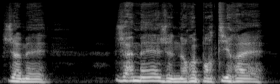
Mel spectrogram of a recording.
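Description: A brutal brigand struck blind, from a storybook, acted out by a male reader. The voice jumps high and loud, with exclamations and anguished repeated words. It keeps a soft, husky grain. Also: lively intonation, moderate pace. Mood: vengeful rage. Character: brutal male brigand, newly blinded, raging then pitifully despairing.

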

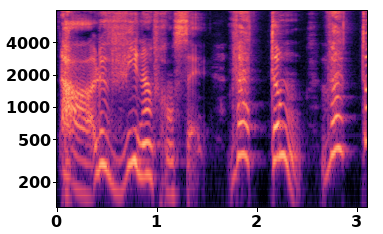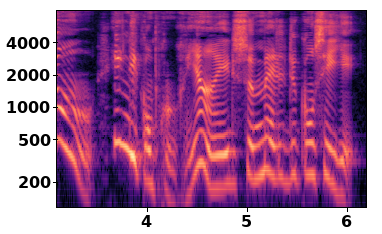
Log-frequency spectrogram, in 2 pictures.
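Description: A woman voicing an imperious, quick-tempered old grandmother in an audiobook, blunt and scolding. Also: a little high, big pitch swings, darkish tone. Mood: exasperated. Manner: commanding, exclaiming, scolding. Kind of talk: audiobook character voice.

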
